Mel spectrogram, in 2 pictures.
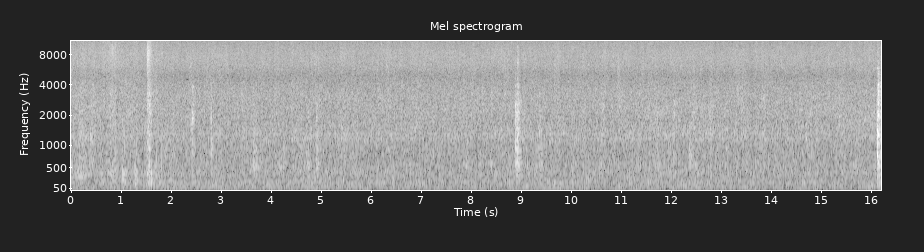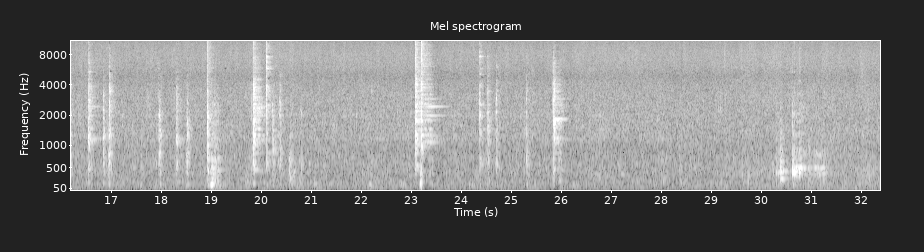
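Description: Metal engine parts clinking and knocking as they are handled and fitted to an engine block during assembly: a few faint ticks at first, then a run of sharp metal clinks and knocks through the second half.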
